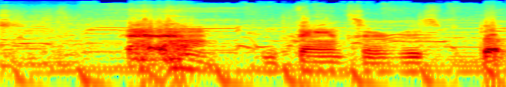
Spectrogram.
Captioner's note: ahem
